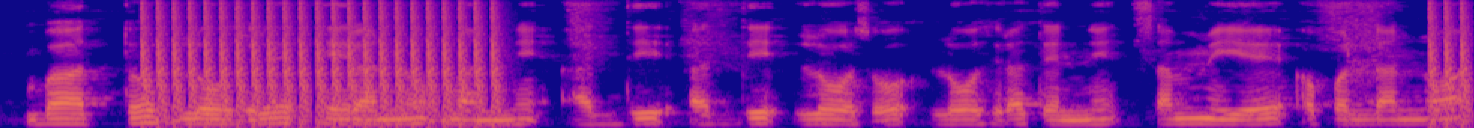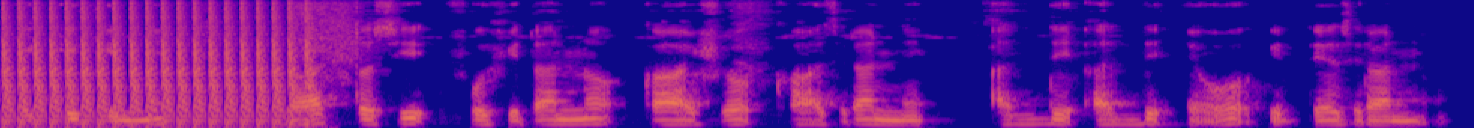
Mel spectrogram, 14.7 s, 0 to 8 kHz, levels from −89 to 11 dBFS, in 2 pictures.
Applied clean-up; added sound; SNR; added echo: none; Gunshot, gunfire; -2 dB; none.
